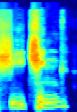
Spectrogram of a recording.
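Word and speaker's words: Shijing: Uh, there are references in to this in this work called the Classic of Poetry, or the Shi Jing, or the Shi Qing, as it's pronounced, also called the Book of Songs, the Book of Odes, or poetry, as Wikipedia says.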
